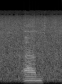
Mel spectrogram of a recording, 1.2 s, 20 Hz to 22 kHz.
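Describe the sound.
Steady rain patters on a tent on the last day of camping, around 9 o'clock on a Friday morning, in a constant, even hiss, with a brief voiced sound rising over it near the middle.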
